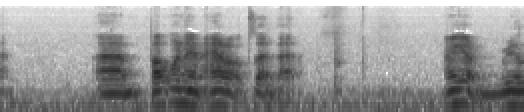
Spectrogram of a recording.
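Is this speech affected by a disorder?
Yes: cerebral palsy; present from birth.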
